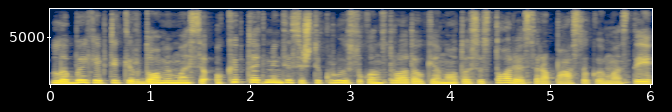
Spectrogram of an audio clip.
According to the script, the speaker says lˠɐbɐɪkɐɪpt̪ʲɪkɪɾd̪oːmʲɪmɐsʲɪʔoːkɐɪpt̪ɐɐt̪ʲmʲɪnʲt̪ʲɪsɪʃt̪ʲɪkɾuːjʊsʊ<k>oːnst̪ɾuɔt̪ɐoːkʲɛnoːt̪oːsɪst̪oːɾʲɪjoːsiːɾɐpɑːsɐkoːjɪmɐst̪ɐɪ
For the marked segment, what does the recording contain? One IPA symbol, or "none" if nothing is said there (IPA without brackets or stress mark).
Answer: k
